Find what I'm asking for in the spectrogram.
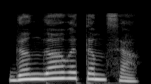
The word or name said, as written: ಗಂಗಾವತಂಸ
